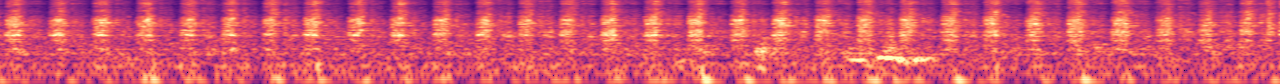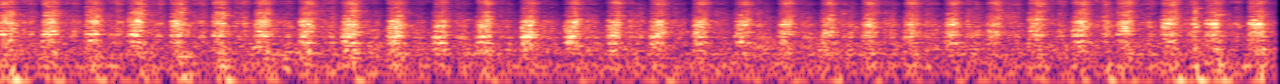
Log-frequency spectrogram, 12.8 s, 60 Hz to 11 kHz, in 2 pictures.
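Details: A Rottweiler in labour, delivering puppies, pants rapidly and evenly at roughly 140 breaths a minute. The breathy puffs hold steady throughout, with a faint low rustle midway.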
